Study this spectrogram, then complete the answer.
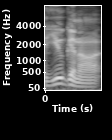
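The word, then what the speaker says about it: Huguenot: Christians just be no according to pronunciation on Wikipedia it actually is a yugan so okay I'll give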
